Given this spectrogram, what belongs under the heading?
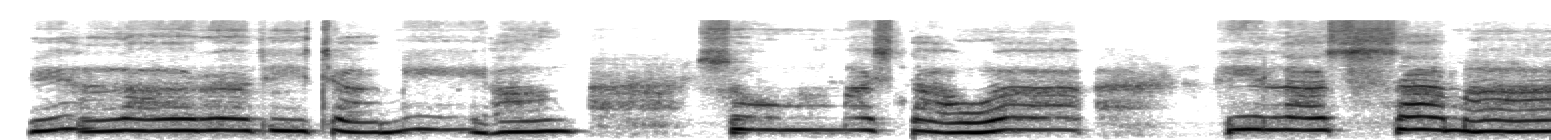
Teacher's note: Tawa sama-sama, panjangnya sama, 2 ayunan.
